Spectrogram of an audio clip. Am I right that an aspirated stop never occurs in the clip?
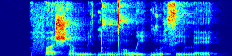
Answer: yes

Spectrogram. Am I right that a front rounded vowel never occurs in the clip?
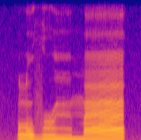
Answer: no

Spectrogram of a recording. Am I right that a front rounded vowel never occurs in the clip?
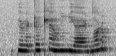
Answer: yes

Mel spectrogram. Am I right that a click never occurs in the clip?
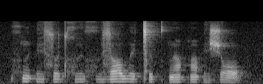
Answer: no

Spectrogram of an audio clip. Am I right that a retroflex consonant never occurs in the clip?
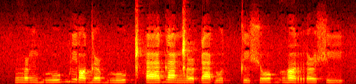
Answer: yes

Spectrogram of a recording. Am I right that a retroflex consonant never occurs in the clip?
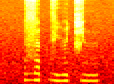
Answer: yes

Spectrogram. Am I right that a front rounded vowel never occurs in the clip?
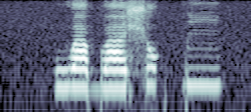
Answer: yes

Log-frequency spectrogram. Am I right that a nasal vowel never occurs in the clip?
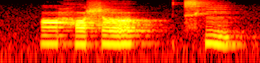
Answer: no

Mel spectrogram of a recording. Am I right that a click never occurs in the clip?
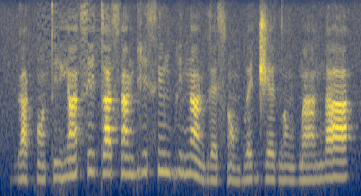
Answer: yes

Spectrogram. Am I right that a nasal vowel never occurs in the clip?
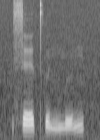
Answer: yes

